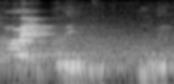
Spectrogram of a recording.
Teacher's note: Dari 2 ujung sisi lidah hingga ke akhir ujungnya bertemu dengan gusi atas di hadapannya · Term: lam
